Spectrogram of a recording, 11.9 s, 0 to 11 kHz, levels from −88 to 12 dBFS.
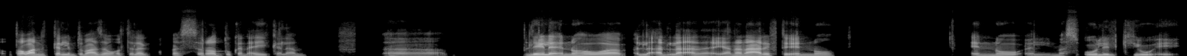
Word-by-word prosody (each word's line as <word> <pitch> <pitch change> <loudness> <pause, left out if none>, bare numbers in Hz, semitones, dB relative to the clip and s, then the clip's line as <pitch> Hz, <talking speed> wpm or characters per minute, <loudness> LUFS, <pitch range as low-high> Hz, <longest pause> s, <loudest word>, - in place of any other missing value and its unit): طبعًا 135 -1 +6
اتكلمت 120 +2 -4
معاه- 115 +1 +2
زي 120 -1 -4
ما 105 - -3
قُلت 100 - -11
لَك- 120 -4 -3 0.2
بس - - -9
رده 110 0 -1
كان 100 - -9
أي 105 0 -3
كلام، 95 +5 -11 0.8
آآ 90 0 -10 0.8
ليه، 145 +7 +7
لأنه 150 -2 +4
هو 140 -1 +3
لأ، 120 0 +1
لأ، 110 -1 +1
يعني 100 +5 +1
أنا 135 - +5
عرفت 145 +1 +4
إنه 130 +3 -2 1.4
إنه 110 -3 -5
المسؤول 105 +7 -5
الQA 120 +4 -7
115 Hz, 125 wpm, -24 LUFS, 105-135 Hz, 1.4 s, ليه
